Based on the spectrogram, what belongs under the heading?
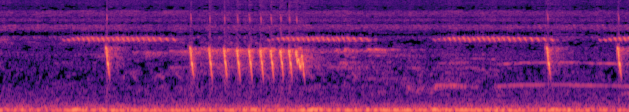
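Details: Nightjar, nok kaba in local Thai usage, hunting at night: one knocking note, then a hurried series of about ten even notes, then scattered lone notes. A high insect tone and a faint lower whistle are also heard.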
